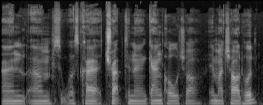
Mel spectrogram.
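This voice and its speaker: A young man born in Nigeria, a mentor and public speaker, telling his story in an interview in a halting, reflective way with many fillers. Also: sits low, completely flat delivery, clear, resonant tone, no echo. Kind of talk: candid personal interview.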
